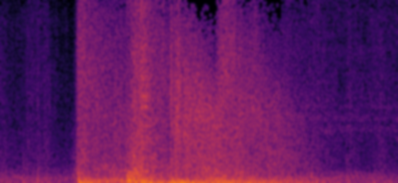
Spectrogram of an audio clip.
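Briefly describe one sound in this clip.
A magic spell bursts with a loud crackling rush that slowly fades.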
